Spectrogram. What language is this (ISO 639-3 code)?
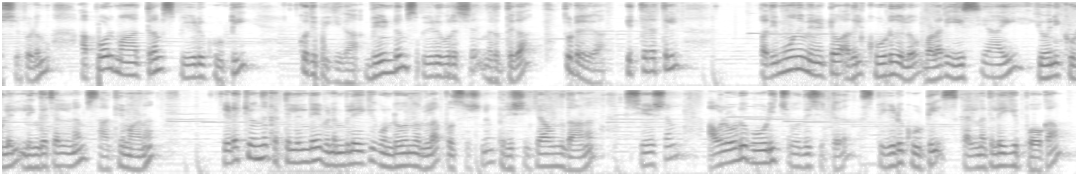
mal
